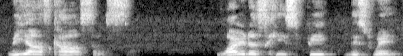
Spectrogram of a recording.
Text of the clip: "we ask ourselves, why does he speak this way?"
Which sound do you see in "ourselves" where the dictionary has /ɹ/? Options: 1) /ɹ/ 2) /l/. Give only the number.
2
